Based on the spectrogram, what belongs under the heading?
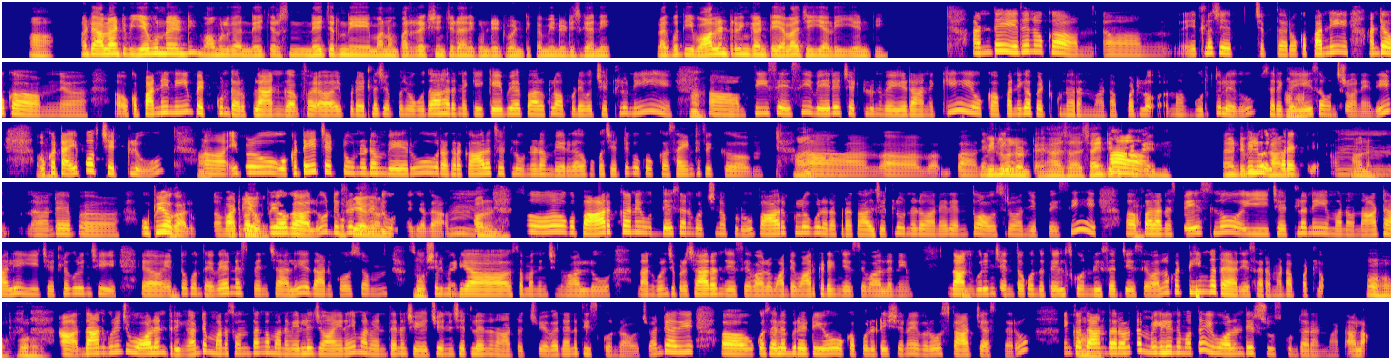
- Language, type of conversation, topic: Telugu, podcast, ప్రకృతిలో ఉన్నప్పుడు శ్వాసపై దృష్టి పెట్టడానికి మీరు అనుసరించే ప్రత్యేకమైన విధానం ఏమైనా ఉందా?
- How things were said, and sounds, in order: in English: "నేచర్స్, నేచర్‌ని"; in English: "కమ్యూనిటీస్"; in English: "వాలంటీరింగ్"; tapping; in English: "ప్లాన్‌గా"; in English: "టైప్ ఆఫ్"; in English: "సైంటిఫిక్"; in English: "కరెక్ట్"; in English: "సైంటిఫిక్"; in English: "డిఫరెంట్ డిఫరెంట్‌గా"; in English: "సైంటిఫిక్"; in English: "సో"; in English: "పార్క్"; in English: "పార్క్‌లో"; in English: "స్పేస్‌లో"; in English: "అవేర్‌నెస్"; in English: "సోషల్ మీడియా"; in English: "మార్కెటింగ్"; in English: "రీసెర్చ్"; in English: "టీమ్‌గా"; in English: "వాలంటీరింగ్"; in English: "జాయిన్"; in English: "స్టార్ట్"; in English: "వాలంటీర్స్"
